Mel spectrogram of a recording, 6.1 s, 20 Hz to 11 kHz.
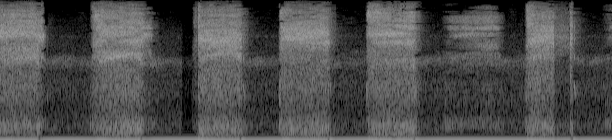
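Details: Barn owl owlets at Starr Ranch, recorded by a nest camera on 2011-04-02 during a prey drop: rapid, harsh hissing screeches in a run of about seven, roughly one per second, some overlapping into continuous rasping.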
